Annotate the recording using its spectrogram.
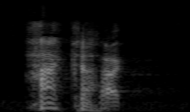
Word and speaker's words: haka: But anyways, so I was thinking, this hacker, I'm saying that wrong, right? – The haku? Haka. Haka. Haka. – Haka? Haka? – No, not said in Japanese. Haka.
